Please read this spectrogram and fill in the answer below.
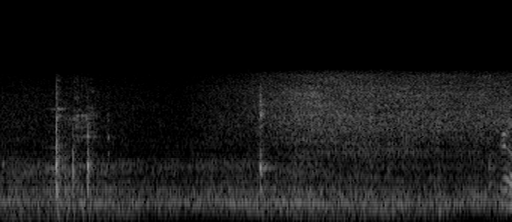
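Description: A metal spatula clinks against a wok a few times, then a loud sizzling hiss builds from about two seconds in as green beans stir-fry in the hot wok.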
